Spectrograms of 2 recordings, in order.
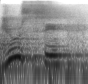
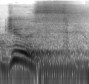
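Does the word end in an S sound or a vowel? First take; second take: vowel; S sound. First: The word ends with an added vowel sound. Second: The word ends with an S sound. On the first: The speaker calls it wrong. "eu não vou falar juicy" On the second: The speaker calls it right. "O último som vai ser esse S"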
